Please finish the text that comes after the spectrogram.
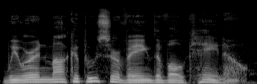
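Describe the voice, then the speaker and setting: A man voicing a weary, kindly older monk with a measured, earnest way of telling things, in a fan visual novel. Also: fairly low pitch, expressive, darkish tone, faint music behind, lightly acted. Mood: grave, earnest.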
